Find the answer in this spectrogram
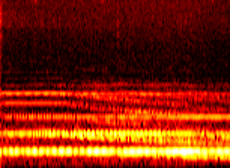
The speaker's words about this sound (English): A handful of aid workers hunker down as the air raid siren sounds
